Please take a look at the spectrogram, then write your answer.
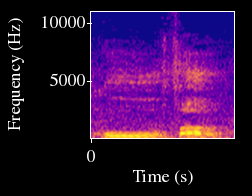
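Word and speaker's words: Kupffer: كوفر، اسمها كوفر، ما تنطقش البي يا عم الحاج، لا انا عايز اقول اتنين مشهورين قوي، كوفر سيلف الليبر، الفولار ماكروفاج.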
